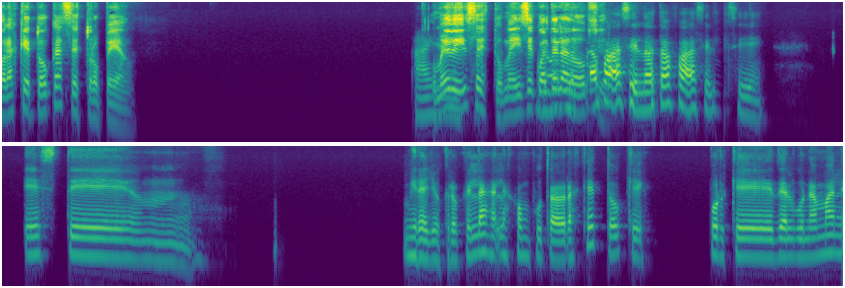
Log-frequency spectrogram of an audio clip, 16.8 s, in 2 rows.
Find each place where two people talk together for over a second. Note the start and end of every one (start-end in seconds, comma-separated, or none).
4.2-6.2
